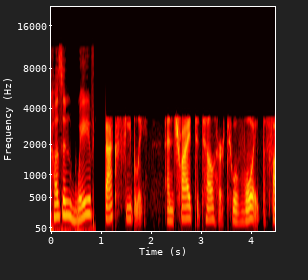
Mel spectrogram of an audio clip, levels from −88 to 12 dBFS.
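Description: At 0.90 s the speech drops out for 200 ms, and when it resumes the character of the recording has changed for the rest of the clip. Nothing above 3.2 kHz remains, so the sound turns dull and boxy, the level shifts by around 5 dB, and a new background noise floor sits roughly 45 dB below the signal. This points to an input switched to a poorer device, likely a fallback microphone or a headset's narrowband call profile.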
